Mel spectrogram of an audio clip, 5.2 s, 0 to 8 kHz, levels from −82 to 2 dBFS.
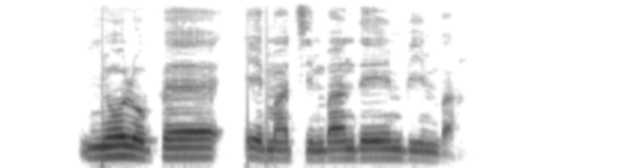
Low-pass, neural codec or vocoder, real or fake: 7.2 kHz; none; real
